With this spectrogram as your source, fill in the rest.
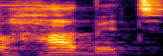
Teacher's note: No latim clássico, provavelmente na época de Júlio César, ainda se pronunciava o H como uma aspirada mesmo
